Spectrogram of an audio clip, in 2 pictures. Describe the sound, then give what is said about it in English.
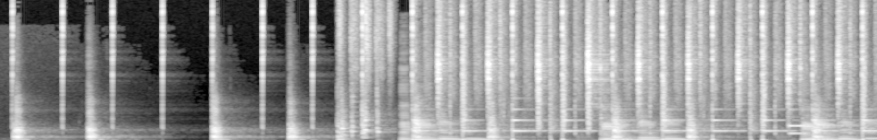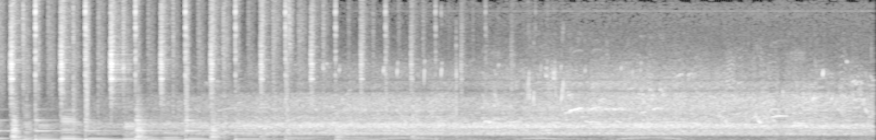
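A flock of migrating birds calls in a dense, overlapping chorus of honking cries, loud, then gives way to a steady rushing wash with scattered calls. “The sound of winged dinosaurs during migration.”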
